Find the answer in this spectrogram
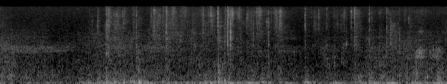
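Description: Dogs' claws clicking and scrabbling on a wooden parquet floor as they play, a quick irregular run of sharp ticks from about a second in, over a low rumble.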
